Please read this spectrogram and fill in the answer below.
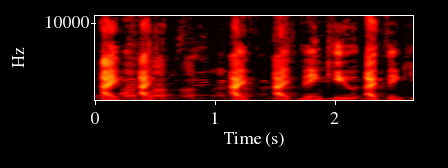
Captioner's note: laughing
